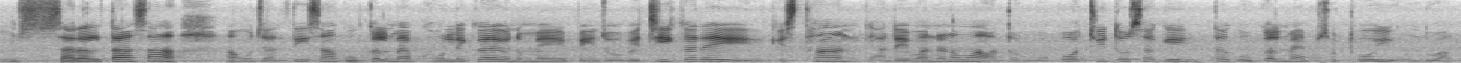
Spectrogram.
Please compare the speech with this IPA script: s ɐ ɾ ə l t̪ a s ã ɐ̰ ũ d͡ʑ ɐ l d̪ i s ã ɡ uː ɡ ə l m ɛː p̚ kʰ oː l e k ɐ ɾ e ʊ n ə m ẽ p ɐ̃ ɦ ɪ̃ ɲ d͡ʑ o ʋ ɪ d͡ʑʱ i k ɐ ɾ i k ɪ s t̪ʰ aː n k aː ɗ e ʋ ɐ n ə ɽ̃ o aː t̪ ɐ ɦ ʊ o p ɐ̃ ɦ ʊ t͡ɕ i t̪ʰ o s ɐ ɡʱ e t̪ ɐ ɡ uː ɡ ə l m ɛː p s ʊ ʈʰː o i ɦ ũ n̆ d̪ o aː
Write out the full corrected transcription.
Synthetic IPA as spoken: s ɐ ɾ ə l t̪ a s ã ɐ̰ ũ d͡ʑ ɐ l d̪ i s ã ɡ uː ɡ ə l m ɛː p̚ kʰ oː l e k ɐ ɾ e ʊ n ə m ẽ p ɐ̃ ɦ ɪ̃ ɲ d͡ʑ o ʋ ɪ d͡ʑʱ i k ɐ ɾ e k ɪ s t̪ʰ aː n k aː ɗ e ʋ ɐ n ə ɽ̃ o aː t̪ ɐ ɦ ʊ o p ɐ ɦ ʊ t͡ɕ i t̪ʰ o s ɐ ɡʱ e t̪ ɐ ɡ uː ɡ ə l m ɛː p s ʊ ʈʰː o i ɦ ũː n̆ d̪ o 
